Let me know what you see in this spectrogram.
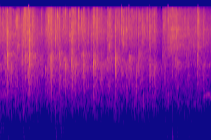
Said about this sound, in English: Yeah. Just go ahead and clap, that's all right.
